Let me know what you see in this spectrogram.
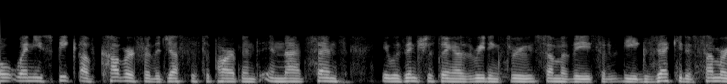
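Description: Throughout, the speech carries G.729 codec damage: band-limited at 3.8 kHz, plainly rough and synthetic, as pulse-coded excitation rebuilds it, which fits 8 kbit/s G.729A.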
